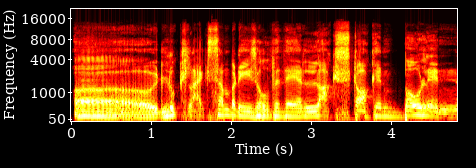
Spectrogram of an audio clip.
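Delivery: loud, slow PA announcer voice; loud PA announcement to the whole bowling alley; loudspeaker announcement. Retold or imitated. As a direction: boom it out over the loudspeaker. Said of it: "I jump on the loudspeaker".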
